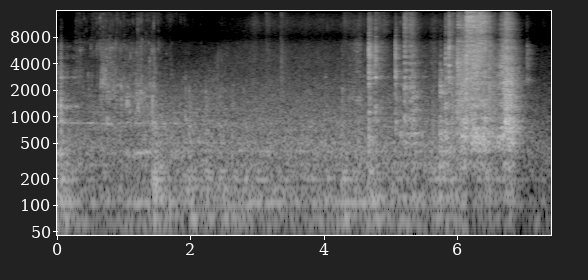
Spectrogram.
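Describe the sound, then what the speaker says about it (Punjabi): Water is poured into a pressure cooker holding mutton, a steady trickling splash that swells near the end, with a few metallic clinks of the pot throughout. "ਹੁਣ ਵਿੱਚ ਪਾਣੀ ਪਾਉਣ ਲੱਗੀ"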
